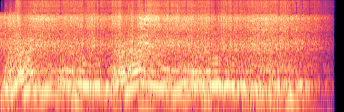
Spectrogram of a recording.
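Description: Modified Chevrolet Chevy SS engine revved in repeated blips, heard from inside the car, its pitch rising and falling several times. It fades and stops shortly before the end.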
